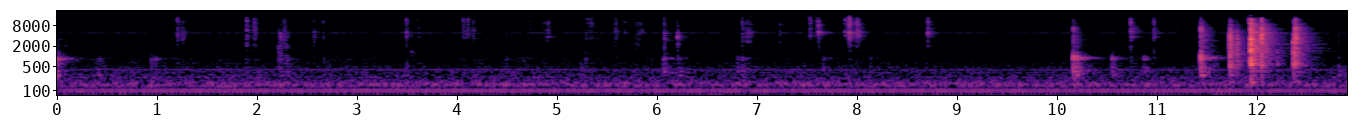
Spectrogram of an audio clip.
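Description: Light, scattered clicks and taps of kitchen utensils over a steady low hum, with a cluster of louder knocks near the end.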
